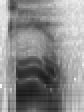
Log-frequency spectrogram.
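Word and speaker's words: 비읍: Next is pi-eup. Its name is pi-eup. Pi-eup. Follow the arrows carefully. 1, 2, 3, and 4. Pi-eup. Pi-eup. At the beginning of a syllable, it sounds p.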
